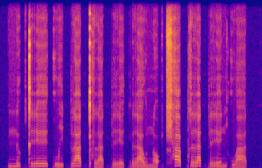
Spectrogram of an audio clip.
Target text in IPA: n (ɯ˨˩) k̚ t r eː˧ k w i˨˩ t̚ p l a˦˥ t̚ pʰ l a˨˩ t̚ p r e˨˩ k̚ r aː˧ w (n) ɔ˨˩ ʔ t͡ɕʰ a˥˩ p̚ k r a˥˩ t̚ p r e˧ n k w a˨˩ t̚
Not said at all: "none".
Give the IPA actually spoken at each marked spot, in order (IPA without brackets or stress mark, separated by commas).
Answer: ɯ˨˩, n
